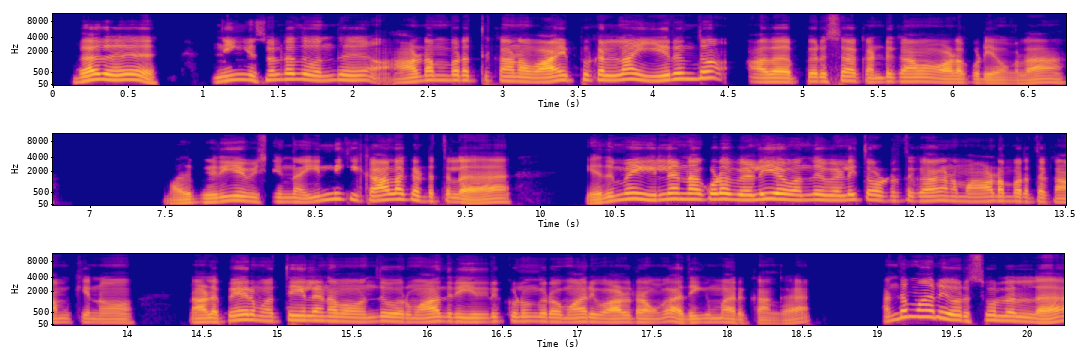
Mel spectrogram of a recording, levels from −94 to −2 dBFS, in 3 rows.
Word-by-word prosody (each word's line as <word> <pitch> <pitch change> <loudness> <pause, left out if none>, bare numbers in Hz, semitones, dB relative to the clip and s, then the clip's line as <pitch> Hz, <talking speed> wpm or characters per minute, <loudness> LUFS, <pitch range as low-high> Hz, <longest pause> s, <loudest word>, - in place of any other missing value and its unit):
அதாவது, 195 +7 +6 0.7
நீங்க 190 +3 -1
சொல்றது 210 +3 0
வந்து 185 +3 -2 0.4
ஆடம்பரத்துக்கான 175 -1 0
வாய்ப்புகல்லாம் 190 +7 +4
இருந்தும், 235 +6 +2 0.3
அத 135 0 +4 0.2
பெருசா 150 +3 0
கண்டுக்காம 145 +2 -1
வாழக்கூடியவங்களா? 100 -5 -1 1.0
அது 105 - 0
பெரிய 155 +7 +1
விஷயம் 140 0 -8
தான். 130 -1 -1
இன்னிக்கு 215 +2 -3
காலகட்டத்துல, 180 - +2 0.9
எதுமே 185 - +1
இல்லனாகூட 225 +1 +3
வெளிய 215 +5 +4
வந்து 195 +1 -1
வெளி 190 +2 0
தோற்றத்துக்காக 170 -2 -1
நம்ம 150 -2 -5
ஆடம்பரத்த 155 -3 -2
காமிக்கணும். 120 -3 -4 0.4
4 130 +1 +3
பேர் 195 +2 +3
மத்தியில 175 +3 0
நம்ம 150 -2 0
வந்து 145 +4 -4
ஒரு 135 -2 -4
மாதிரி 145 +1 +1 0.2
இருக்கணுங்கற 150 0 -5
மாரி 135 +1 0
வாழ்றவங்க 125 +2 0
அதிகமா 125 +3 -4
இருக்காங்க. 90 -3 -7 0.7
அந்த - - -1
மாரி 295 -4 +2
ஒரு 160 - -5
சூழல்ல, 165 -9 0
155 Hz, 125 wpm, -22 LUFS, 135-190 Hz, 1.0 s, அதாவது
